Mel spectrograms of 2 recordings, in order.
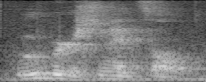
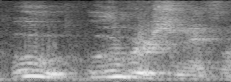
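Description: First: Said in the usual way. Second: "Uberschnitzel" said louder, higher, relishing it; delighted. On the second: Shown as a demonstration. Cook relishes his invented dish name "Uberschnitzel". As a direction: savour "Uberschnitzel" like a prize find. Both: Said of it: "I kinda like that".

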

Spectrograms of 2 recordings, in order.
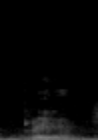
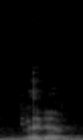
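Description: No difference in how they are said.

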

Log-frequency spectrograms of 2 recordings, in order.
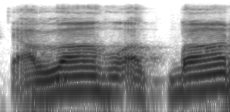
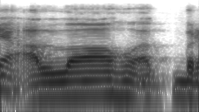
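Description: First: அக்பார் said ak-baar with a long final aa; அக்பார் with its second syllable held long; lengthened-vowel mispronunciation. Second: Said in the usual way. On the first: Shown as a demonstration. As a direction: demonstrate the error by stretching the last vowel of அக்பார். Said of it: "அதன் பொருள் மேலங்கல் என்பதாகும்". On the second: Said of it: "என்று சொல்லும் பொழுது".

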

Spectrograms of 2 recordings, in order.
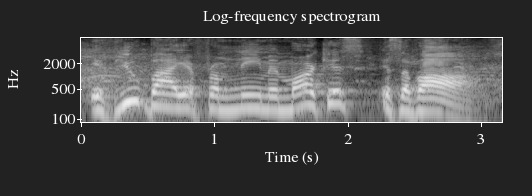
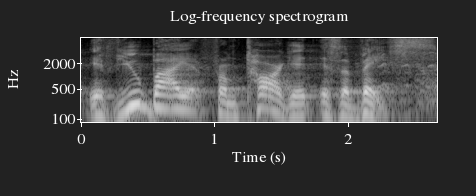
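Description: First: Loud, grand "vase" with a broad ah; hammed-up fancy "vase", vahz. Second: "vase" said plainly as vayss; everyday "vase" with an ay, dropping away; vase rhyming with face. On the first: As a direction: announce "vase" as a big vahz. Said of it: "do you pronounce it vase". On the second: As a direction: say the ordinary "vase", like base. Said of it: "Do you pronounce it vase". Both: Shown as a demonstration.

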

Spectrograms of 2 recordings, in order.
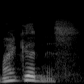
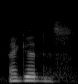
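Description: Both takes have the same delivery.

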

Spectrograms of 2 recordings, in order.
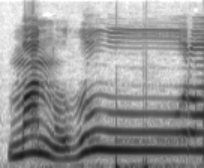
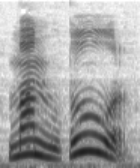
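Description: First: منظور drawn out slowly and higher, full ظ; slow emphatic ظ. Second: Said in the usual way. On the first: Shown as a demonstration. Teacher modelling ظ in منظور, slow and high. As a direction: stretch منظور, fill the ظ. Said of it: "طريقة نطق حرف الظاء". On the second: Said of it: "طريقة نطق".

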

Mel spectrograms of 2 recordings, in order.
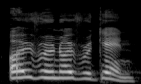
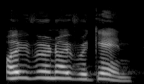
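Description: No difference in how they are said.

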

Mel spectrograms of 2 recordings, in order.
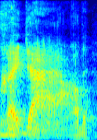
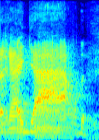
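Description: First: "regarde" said lightly, near whispered; French word. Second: "regarde" growled low like a monster from deep in the throat. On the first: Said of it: "Look in French is". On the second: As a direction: snarl "regarde" like a beast. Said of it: "you gotta act like a fucking monster". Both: Shown as a demonstration.

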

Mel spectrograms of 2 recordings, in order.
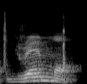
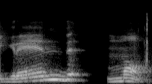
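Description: First: American-style جراندما, N and D melting into M; silent D. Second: جراند ما in two parts, D sounded before the M; D pronounced. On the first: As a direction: say جراندما with the D dropped, 'gramma'. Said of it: "خد بالك من الدي هنا في الامريكان". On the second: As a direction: say جراند ما with a clear separate D. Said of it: "ما بنطقهاش، ما اقولش". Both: Shown as a demonstration.

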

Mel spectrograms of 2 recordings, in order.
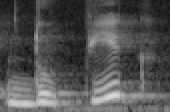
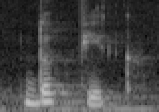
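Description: First: Дупік with u in the first syllable; dialect дупік. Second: Said in the usual way. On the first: Shown as a demonstration. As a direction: Podillia дупік, unstressed o turned to u. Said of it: "кажуть". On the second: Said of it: "замість".

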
